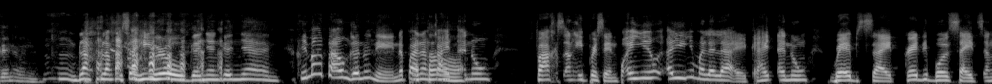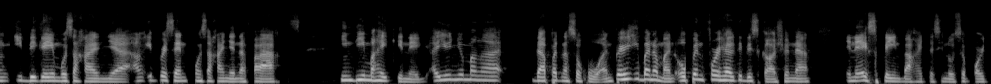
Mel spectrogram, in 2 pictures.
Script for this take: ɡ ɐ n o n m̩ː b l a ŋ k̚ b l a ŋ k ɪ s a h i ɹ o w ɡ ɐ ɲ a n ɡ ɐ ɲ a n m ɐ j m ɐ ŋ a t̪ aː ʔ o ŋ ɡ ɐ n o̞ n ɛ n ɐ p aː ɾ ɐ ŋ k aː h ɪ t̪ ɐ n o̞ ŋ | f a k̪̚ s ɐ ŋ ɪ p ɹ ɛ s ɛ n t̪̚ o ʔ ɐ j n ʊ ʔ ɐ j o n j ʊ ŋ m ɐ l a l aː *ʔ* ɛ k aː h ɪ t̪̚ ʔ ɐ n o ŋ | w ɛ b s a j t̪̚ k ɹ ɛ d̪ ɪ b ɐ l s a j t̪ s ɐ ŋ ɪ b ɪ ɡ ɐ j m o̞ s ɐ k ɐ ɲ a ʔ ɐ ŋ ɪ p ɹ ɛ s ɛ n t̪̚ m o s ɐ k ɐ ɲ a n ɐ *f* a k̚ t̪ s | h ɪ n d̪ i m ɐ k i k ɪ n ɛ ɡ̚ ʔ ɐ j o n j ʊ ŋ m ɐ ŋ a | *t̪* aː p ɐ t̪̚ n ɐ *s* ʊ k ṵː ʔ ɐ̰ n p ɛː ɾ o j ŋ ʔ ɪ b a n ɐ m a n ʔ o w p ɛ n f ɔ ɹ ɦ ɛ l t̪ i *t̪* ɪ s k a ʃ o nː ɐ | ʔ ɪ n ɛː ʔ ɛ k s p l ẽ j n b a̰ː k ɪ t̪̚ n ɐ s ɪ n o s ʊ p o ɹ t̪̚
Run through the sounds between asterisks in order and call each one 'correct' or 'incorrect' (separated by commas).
correct, correct, incorrect, correct, incorrect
